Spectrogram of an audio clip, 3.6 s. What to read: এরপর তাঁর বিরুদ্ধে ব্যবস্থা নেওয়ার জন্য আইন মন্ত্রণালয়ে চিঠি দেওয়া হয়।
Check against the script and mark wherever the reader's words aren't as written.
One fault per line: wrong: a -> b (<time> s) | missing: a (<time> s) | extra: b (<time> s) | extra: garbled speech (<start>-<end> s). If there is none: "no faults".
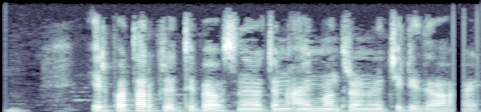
no faults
